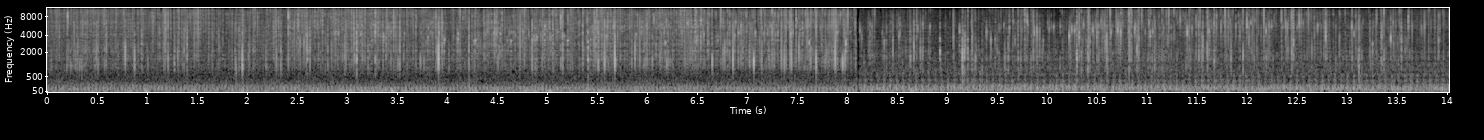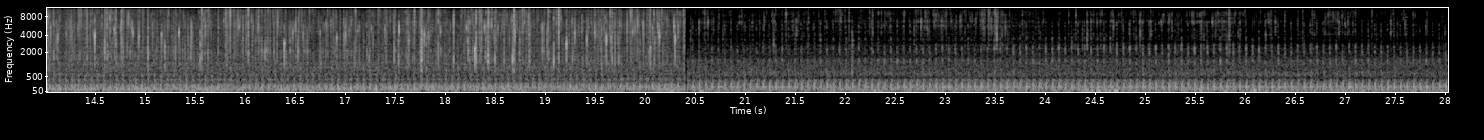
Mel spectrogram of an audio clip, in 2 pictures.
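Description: Eggs frying in a cast-iron pot, a dense crackling sizzle. The sizzle drops in level abruptly about eight seconds in. About twenty seconds in it gives way to a quieter, steady low background sound.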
